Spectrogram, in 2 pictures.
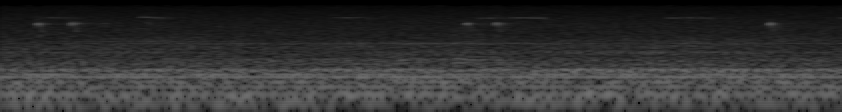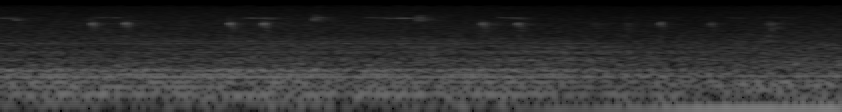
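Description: Faint outdoor ambience: small birds giving short, high chirps, often in twos and threes, over a steady low hum.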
